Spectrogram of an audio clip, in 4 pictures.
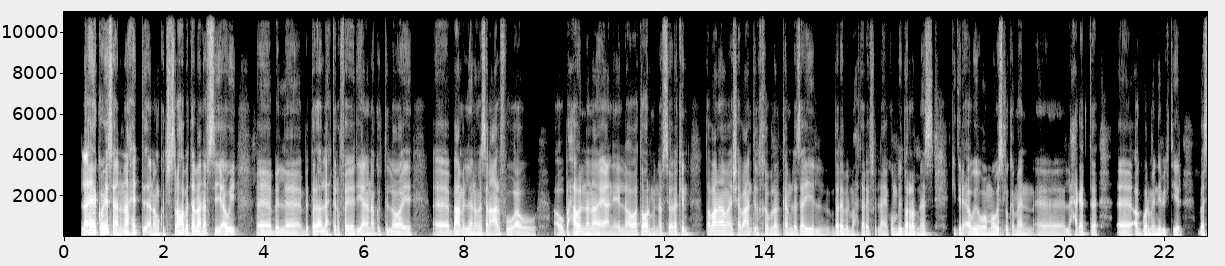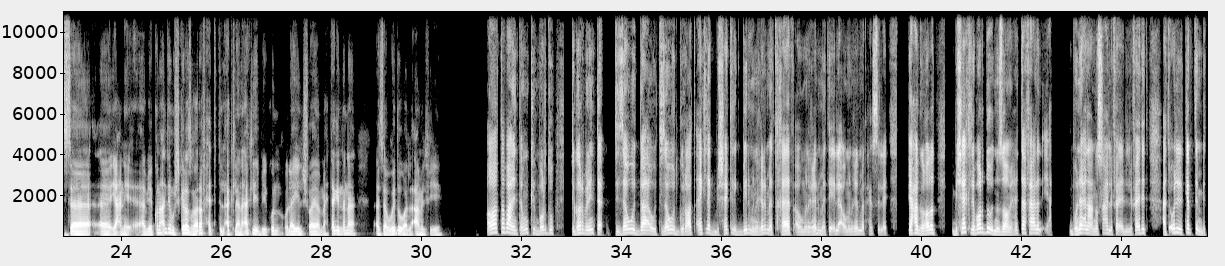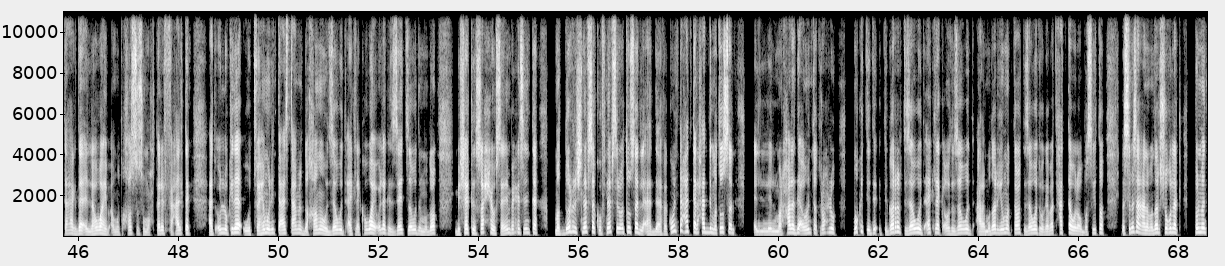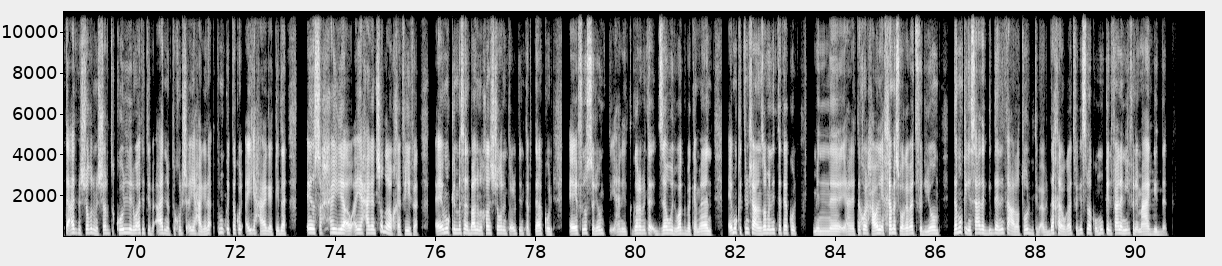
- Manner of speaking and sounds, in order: in English: "للكابتن"; other background noise; horn
- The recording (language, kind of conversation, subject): Arabic, advice, ازاي أحوّل هدف كبير لعادات بسيطة أقدر ألتزم بيها كل يوم؟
